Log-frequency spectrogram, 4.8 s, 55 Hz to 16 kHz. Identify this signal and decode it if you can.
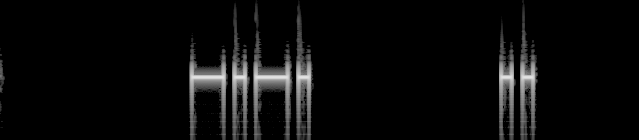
Morse code, heard as a keyed tone, about 15 wpm, spaced as for 5 wpm, 700 Hz. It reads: CI
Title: USA Call Signs - 6x Character Spacing - 15wpm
